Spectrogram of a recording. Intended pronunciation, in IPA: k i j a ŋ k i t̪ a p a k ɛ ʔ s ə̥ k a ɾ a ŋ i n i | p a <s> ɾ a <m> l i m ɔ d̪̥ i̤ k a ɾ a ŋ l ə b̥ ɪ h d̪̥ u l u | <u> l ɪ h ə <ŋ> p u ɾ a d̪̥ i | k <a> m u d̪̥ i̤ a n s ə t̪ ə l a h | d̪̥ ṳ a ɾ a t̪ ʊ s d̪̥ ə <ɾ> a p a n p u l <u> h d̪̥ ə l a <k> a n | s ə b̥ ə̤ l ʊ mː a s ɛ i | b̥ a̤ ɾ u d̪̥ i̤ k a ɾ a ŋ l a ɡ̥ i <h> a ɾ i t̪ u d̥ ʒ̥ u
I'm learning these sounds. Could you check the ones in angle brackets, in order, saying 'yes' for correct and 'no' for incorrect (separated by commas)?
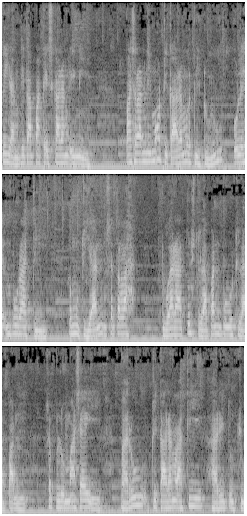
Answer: yes, no, no, no, no, no, no, no, yes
